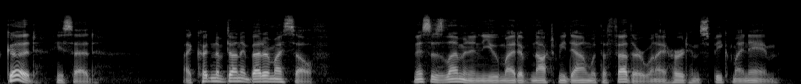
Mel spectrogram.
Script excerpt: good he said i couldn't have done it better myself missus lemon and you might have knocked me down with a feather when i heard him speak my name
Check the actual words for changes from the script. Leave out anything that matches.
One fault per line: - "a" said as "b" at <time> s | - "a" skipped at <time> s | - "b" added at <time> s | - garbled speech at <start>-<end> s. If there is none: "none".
none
